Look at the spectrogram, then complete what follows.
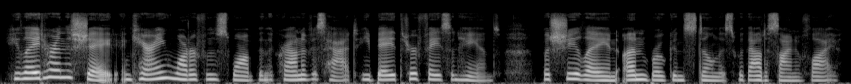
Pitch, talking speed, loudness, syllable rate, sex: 215 Hz, 245 wpm, -20 LUFS, 5.4 syllables/s, female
